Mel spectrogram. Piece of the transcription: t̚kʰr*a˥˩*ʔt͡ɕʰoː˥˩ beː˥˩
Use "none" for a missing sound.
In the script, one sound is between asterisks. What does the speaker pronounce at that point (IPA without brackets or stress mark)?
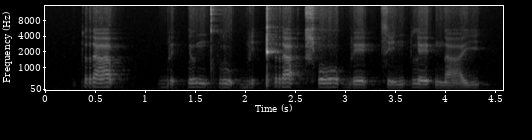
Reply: a˥˩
